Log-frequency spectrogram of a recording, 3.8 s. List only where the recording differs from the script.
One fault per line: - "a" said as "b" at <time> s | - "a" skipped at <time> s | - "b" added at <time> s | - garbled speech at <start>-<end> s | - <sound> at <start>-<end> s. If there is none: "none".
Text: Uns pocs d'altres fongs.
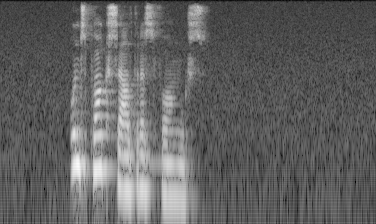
none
